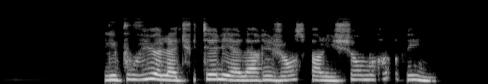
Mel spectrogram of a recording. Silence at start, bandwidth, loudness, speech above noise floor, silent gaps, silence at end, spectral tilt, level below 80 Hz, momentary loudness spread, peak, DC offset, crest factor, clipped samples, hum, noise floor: 1.05 s; 8 kHz; -18 LUFS; 61 dB; none; 0.5 s; -6 dB/octave; -58 dBFS; 8 LU; -2 dBFS; under 0.1%; 16 dB; under 0.1%; none; -78 dBFS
